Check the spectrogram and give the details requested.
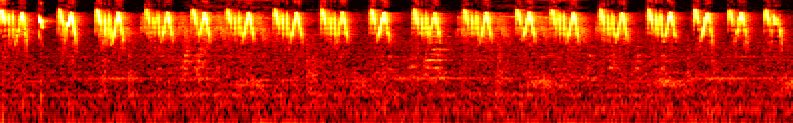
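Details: Hill prinia song serving as a lure to make other birds sing, a dense, fast chain of high sharp chips with slurred downward tails, around two per second, sustained throughout.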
